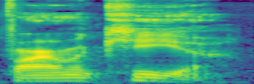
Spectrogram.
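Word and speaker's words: φαρμακεία: If you look at the Bible in the Greek, there's a word in the Greek that is pronounced pharmakia.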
